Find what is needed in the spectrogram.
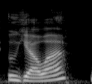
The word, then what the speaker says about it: Ulloa: Everyone does. It's Ulloa. – That's what I thought. – Yeah. – That's what I was assuming, but I just felt like I didn't want to just jump into that. And not say it wrong. – I'm glad you asked. In Spanish, a double L is like a Y.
